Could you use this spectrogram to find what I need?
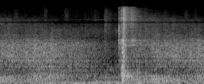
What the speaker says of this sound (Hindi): बंदूक का बोल्ट खींचेगा, निशाना लगेगा और सीधा फायर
